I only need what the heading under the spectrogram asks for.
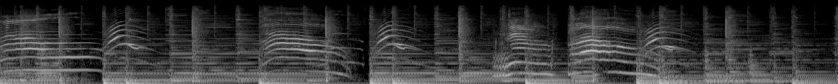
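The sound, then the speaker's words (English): A song made of cat meows, each pitched yowl rising and falling in a melodic sequence over a steady musical backing, loud and continuous with no talking. “Why am I playing a song that sounds like it's sung by some cats, kittens?”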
